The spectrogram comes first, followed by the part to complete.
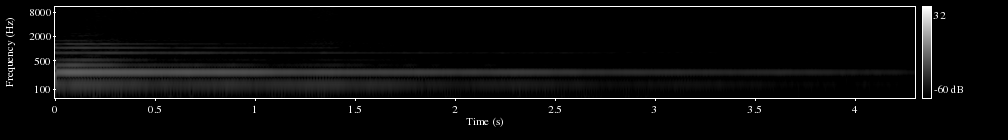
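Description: The final strummed acoustic guitar chord of a song ringing out and fading away steadily to nothing, ending the song.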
